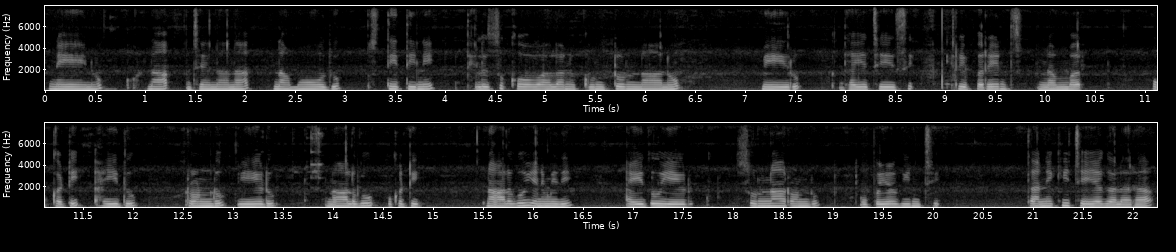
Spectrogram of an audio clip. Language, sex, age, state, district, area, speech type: Telugu, female, 30-45, Telangana, Hanamkonda, rural, read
